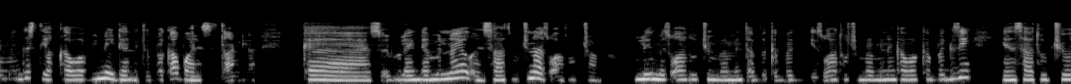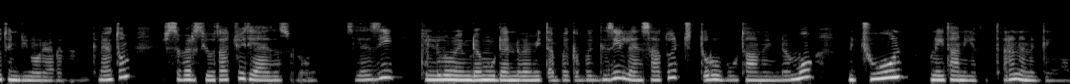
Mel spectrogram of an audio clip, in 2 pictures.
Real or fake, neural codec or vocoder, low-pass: fake; vocoder, 24 kHz, 100 mel bands, Vocos; 7.2 kHz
